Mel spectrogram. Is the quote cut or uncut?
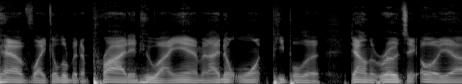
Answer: uncut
